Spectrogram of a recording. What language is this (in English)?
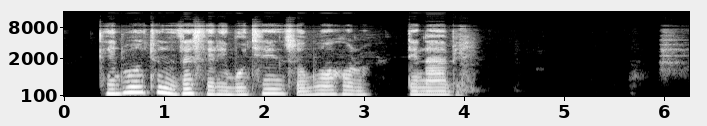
Igbo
